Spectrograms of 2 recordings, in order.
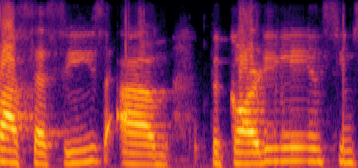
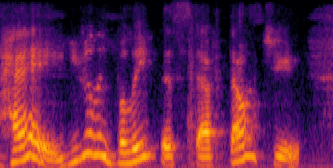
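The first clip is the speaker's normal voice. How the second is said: soft, hushed, confiding half-whisper, said aside; 6 dB quieter than usual. Retelling a line half-whispered on a film set: half-whispering. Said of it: "George kinda whispers to him".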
